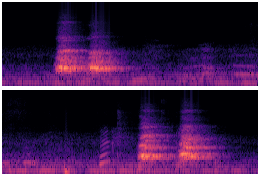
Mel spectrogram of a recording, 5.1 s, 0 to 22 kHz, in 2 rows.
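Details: Australian Shepherd puppy, a 12-week-old female, giving two short high barks in quick succession, then a soft whine and another pair of sharp barks; a woman speaks softly nearby.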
